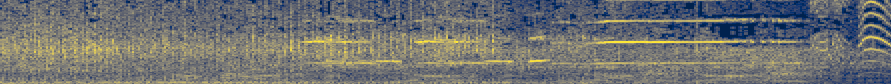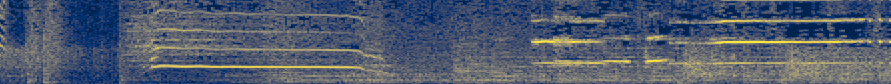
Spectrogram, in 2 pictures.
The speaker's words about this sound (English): Bikes are so damn loud.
